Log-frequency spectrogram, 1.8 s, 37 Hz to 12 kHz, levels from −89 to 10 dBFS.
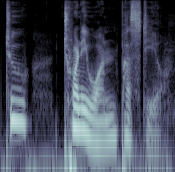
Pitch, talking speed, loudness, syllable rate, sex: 130 Hz, 135 wpm, -19 LUFS, 6.6 syllables/s, male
